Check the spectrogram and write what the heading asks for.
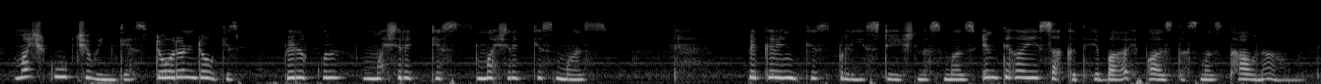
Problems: constant background noise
